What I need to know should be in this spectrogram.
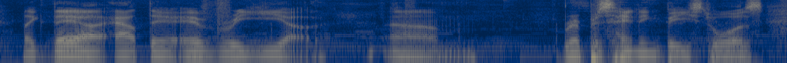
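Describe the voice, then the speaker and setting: Music plays in the background as a man with an Australian accent speaks at a fairly slow pace. His voice is fairly low, with ordinary pitch variation. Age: 30s. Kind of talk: casual podcast talk. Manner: casual, rambling, with swearing.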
